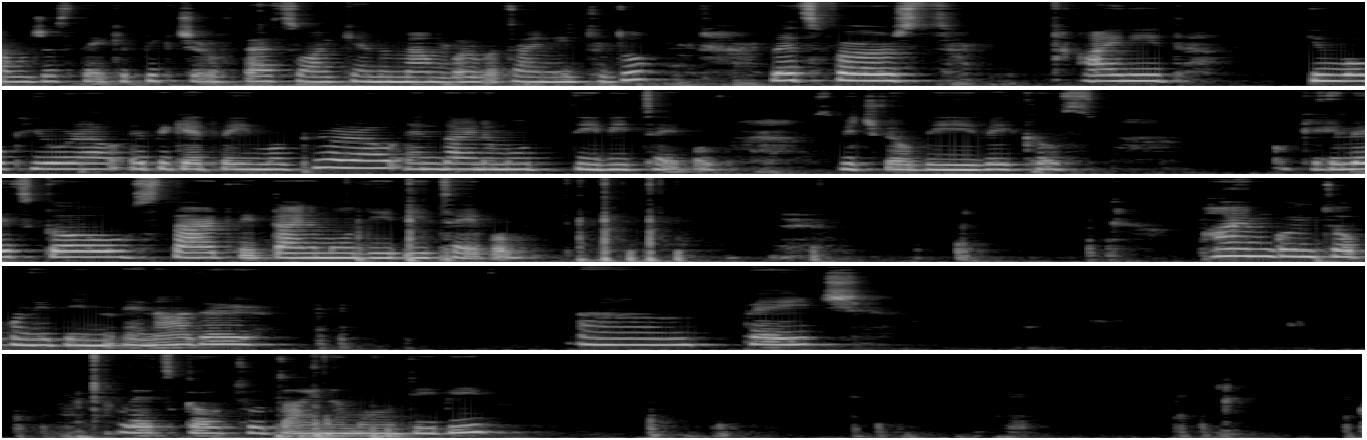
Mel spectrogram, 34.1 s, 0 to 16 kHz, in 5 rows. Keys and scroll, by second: 15.7 Tab, 16.6 alt+Tab.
